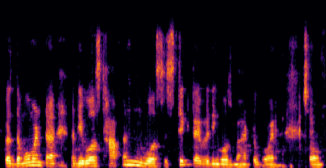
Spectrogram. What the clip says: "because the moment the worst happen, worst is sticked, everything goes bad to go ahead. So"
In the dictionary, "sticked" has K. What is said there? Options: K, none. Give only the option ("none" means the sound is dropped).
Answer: K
